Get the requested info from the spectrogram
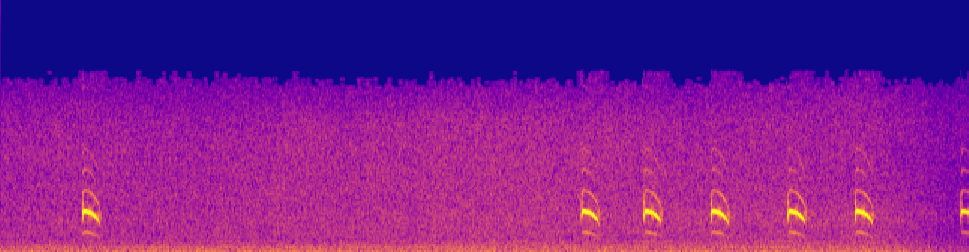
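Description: Sea surf washing steadily against the rocks, with short chirping calls of ruddy turnstones: one a little under a second in, then a run of five about every half second in the last three seconds. The surf fades away near the end.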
